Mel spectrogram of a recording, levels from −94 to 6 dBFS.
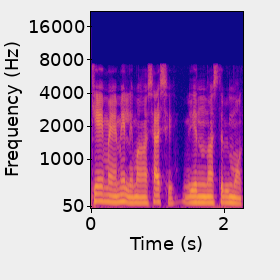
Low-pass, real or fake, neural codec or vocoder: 7.2 kHz; real; none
